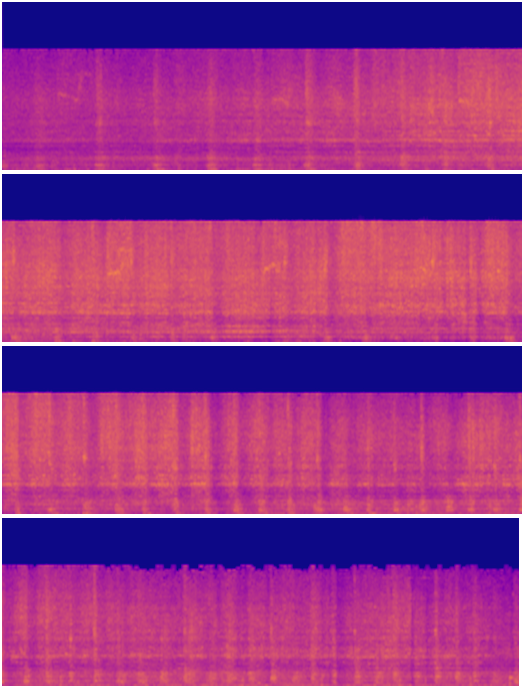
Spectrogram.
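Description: Steam tank locomotive pulling away with its train: steady hiss of escaping steam under regular exhaust chuffs that come quicker as it gathers speed. Near the end the coaches roll past, their wheels clicking over the rail joints.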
